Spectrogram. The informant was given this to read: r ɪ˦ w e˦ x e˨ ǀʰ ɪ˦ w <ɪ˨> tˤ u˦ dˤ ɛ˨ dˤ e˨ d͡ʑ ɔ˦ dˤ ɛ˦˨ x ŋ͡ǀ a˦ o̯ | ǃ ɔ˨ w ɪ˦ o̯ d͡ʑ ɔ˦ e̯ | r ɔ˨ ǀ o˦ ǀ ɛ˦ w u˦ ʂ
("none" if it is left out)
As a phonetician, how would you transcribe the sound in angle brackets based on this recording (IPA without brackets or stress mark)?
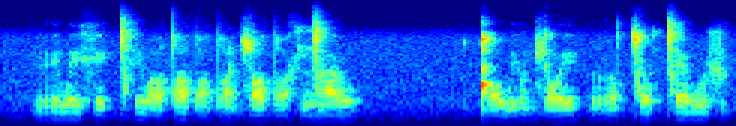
ɪ˨˦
